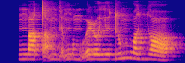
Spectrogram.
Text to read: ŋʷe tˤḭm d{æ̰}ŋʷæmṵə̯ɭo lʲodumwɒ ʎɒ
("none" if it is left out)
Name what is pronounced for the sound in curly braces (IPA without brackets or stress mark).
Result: æ̰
